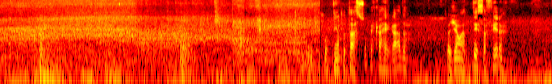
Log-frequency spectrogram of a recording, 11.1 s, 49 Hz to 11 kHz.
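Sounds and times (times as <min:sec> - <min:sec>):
traffic background: 0:00.0 - 0:11.0.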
